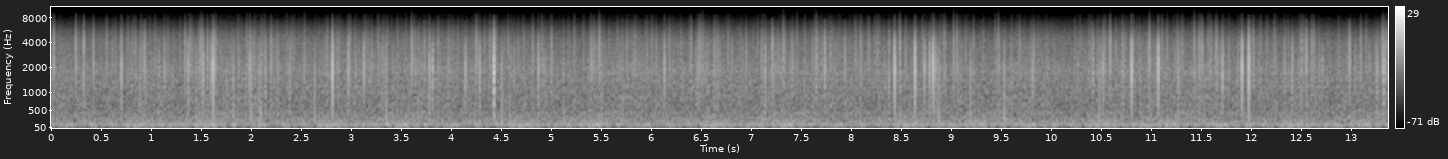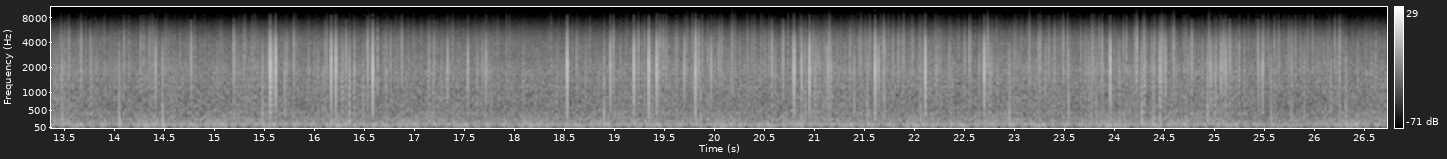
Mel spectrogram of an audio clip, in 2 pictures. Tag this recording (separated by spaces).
ambiance ambience ambient atmosphere background background-sound crackle general-noise loop noise static vhs vhs-hum vinyl white-noise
